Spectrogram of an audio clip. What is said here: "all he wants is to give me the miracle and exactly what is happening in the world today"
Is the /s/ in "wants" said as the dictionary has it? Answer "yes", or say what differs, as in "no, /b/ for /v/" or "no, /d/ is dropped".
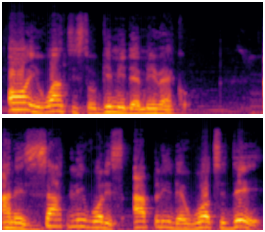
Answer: no, /s/ is dropped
